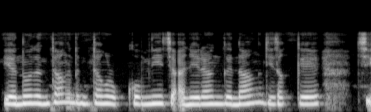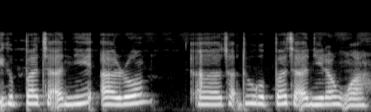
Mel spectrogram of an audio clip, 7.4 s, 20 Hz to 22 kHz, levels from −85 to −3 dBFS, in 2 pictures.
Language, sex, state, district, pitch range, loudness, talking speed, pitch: Garo, female, Meghalaya, West Garo Hills, 220-240 Hz, -15 LUFS, 115 wpm, 235 Hz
